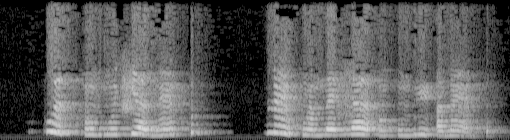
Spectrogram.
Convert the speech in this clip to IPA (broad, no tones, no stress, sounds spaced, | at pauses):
kʷ ɜ t͡sʼ õ b õ ɕ ɜ d ɛ̃ p | ɳ ɛ̃ xʷ ã m ɛ ɮ ɜ ʔ õ kʷ ã b y ʔ a ɳ ɛ̃ p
